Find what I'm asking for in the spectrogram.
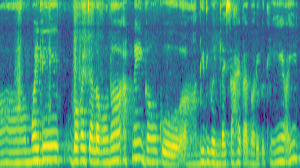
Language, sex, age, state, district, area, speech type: Nepali, female, 60+, West Bengal, Kalimpong, rural, spontaneous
